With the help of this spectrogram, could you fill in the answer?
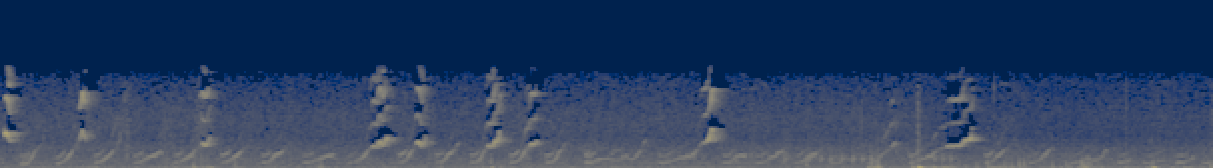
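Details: Young female guinea pig practising her loud wheeking, giving a long train of quick upward-sliding squeaks at a steady pace, with occasional higher chirpy notes and a soft rustle and tap near the end.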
